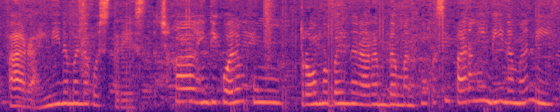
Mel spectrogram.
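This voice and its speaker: A woman's voice: sits high, fast talker, natural voice. An actress playing a young, troubled and confused woman race driver in a Filipino radio drama, earnest and conversational. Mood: casual, defensive. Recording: radio drama under clear background music.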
